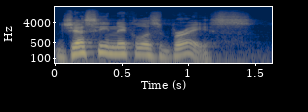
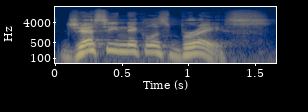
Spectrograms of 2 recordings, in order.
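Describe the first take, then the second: First: Each name said slowly and higher, word by word; slow deliberate dictation. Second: Slow, high, loud, word by word; exasperated slow dictation. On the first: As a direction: spell out the name for a machine. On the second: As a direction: spell it out to a stubborn machine. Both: Retold or imitated. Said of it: "And I said".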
